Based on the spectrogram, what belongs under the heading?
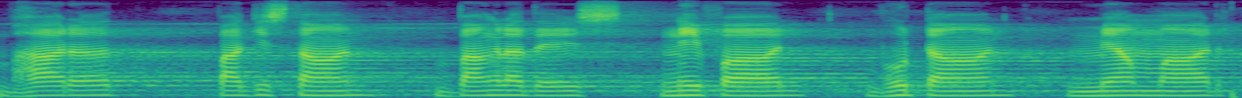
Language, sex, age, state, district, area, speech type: Maithili, male, 18-30, Bihar, Supaul, rural, spontaneous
